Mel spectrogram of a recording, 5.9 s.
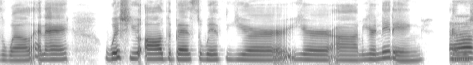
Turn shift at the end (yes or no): yes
